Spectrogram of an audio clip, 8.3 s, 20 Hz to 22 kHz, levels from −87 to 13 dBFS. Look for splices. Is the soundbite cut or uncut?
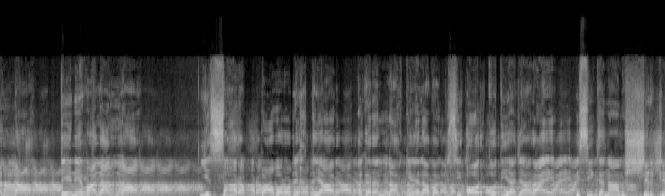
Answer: uncut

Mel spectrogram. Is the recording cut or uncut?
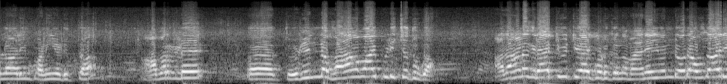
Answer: uncut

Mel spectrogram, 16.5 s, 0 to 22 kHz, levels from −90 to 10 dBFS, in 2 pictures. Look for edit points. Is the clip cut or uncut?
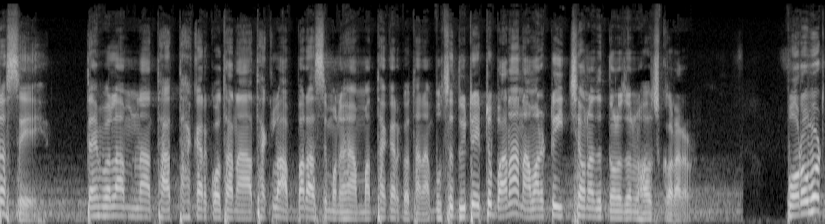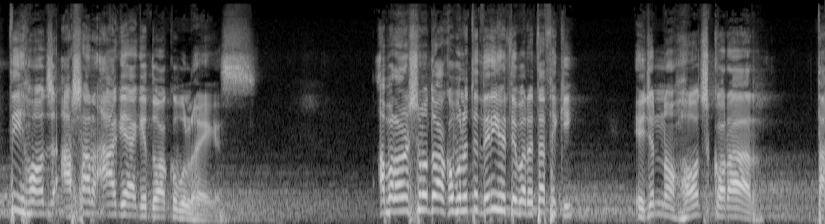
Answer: uncut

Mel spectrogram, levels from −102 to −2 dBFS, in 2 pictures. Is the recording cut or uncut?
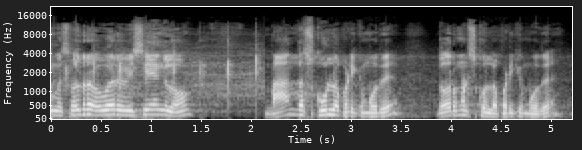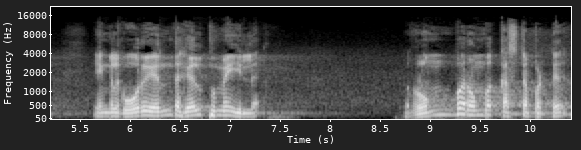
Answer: cut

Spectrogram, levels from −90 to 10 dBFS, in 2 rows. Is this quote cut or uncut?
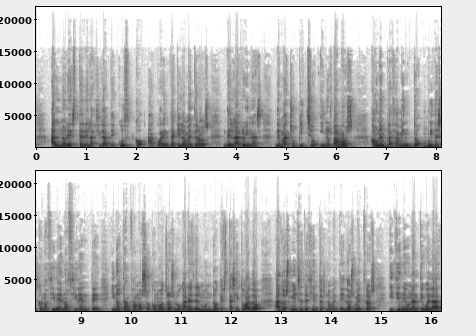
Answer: cut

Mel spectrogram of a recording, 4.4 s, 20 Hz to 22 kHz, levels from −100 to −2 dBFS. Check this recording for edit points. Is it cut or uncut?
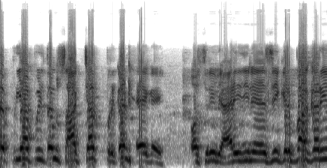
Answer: cut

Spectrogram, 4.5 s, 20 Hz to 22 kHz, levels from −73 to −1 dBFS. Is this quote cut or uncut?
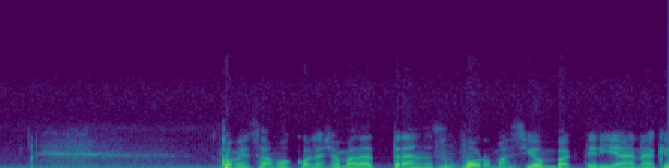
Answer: cut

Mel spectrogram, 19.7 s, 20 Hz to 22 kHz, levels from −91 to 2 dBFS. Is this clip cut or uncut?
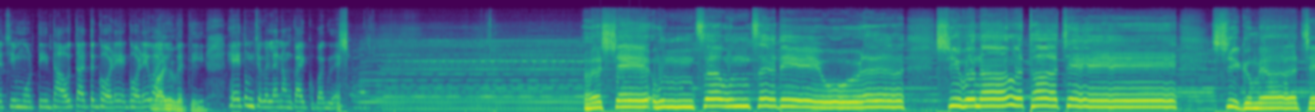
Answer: uncut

